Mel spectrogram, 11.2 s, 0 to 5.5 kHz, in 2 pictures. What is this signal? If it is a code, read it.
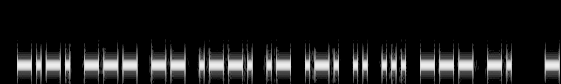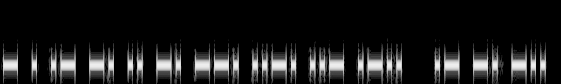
Morse code, heard as a keyed tone, about 25 wpm, 600 Hz. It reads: COMPARISON MEANINGFUL AND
